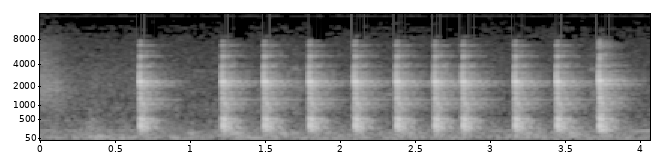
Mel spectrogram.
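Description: Key-press clicks of an interactive touchscreen's on-screen keyboard as a word is typed letter by letter: about eleven short, pitched clicks, three to four a second, starting under a second in.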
